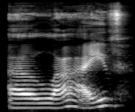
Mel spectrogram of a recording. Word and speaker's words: alive: We have that sounds like a schwa, alive.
